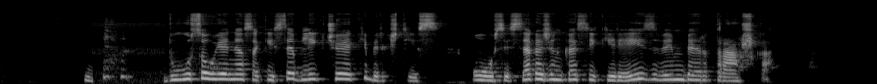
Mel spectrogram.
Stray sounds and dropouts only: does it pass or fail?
fail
